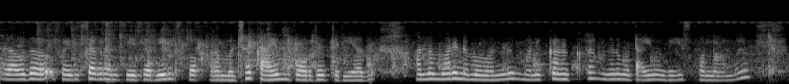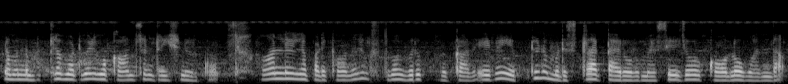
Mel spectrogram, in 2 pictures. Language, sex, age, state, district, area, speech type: Tamil, female, 18-30, Tamil Nadu, Karur, rural, spontaneous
